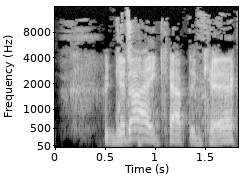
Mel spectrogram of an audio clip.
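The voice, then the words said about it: Put-on Australian accent. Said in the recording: “the voice from Tantalus was an Australian accent.”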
